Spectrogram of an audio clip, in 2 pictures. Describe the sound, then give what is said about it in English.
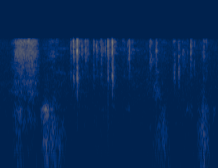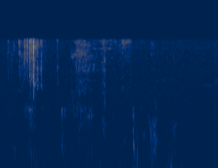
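Computer keyboard typing while notes are entered during an interview, with soft, irregular key clicks in uneven bursts and brief pauses, faint and with no talking. “Do apologize about the quietness. I'm just trying to type everything in and make sure I'm not missing anything.”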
